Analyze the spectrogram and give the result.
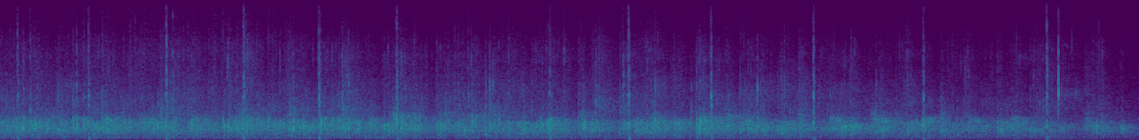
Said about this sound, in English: we're going to give a round of applause to this group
